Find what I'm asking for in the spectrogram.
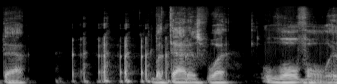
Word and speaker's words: Louisville: For example, Louisville, as I pronounce it, is called Louisville. – Louisville.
